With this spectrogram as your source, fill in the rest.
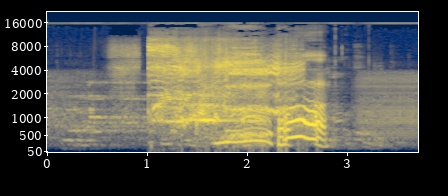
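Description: A loud electronic shriek blares suddenly.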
